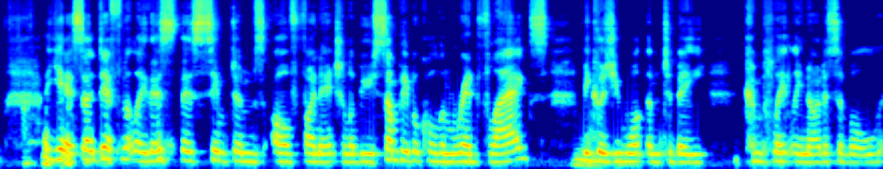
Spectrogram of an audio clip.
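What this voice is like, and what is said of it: Breathless voice affected by a cold. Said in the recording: “the really sexy voice that I have right now because of my cold ... I don't usually sound quite this amazing, breathless”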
